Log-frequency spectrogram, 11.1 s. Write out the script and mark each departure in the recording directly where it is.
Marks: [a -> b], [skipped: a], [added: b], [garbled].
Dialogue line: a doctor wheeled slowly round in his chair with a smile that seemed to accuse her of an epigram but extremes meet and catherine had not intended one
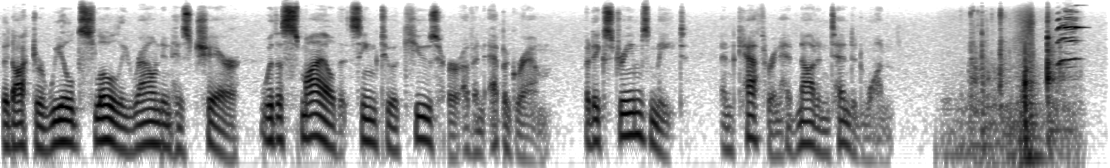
[a -> the] doctor wheeled slowly round in his chair with a smile that seemed to accuse her of an epigram but extremes meet and catherine had not intended one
